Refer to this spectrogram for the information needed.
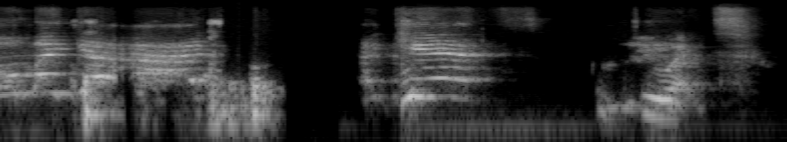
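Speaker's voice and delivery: high, slow, whiny nervous panic. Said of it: "I know you guys are like".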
